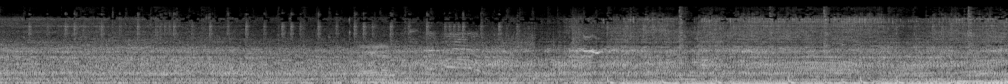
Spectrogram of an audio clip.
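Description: A car's engine revving hard as it does a burnout, wheels spinning on the road, getting louder from about six seconds in.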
